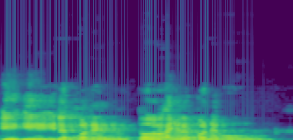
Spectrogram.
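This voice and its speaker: A man's voice: on the low side, flat delivery, normal speed, fairly bright tone, echoey room, recorded from a distance, a little hiss or hum. A man preaching a sermon in a conversational way, often asking his listeners "right?" and "you understand?". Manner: conversational preaching, many rhetorical tag questions. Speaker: pastor.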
